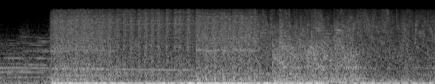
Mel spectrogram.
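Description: A sustained barrage of gunfire in Mass Effect 2 erupts suddenly after a quiet half-second and stays loud and dense, with rattling shots and booming impacts that blend into a continuous roar.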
